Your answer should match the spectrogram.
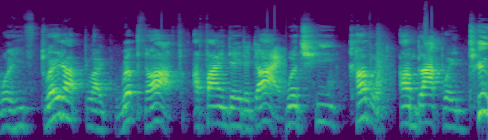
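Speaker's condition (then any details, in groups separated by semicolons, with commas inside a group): Cerebral palsy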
